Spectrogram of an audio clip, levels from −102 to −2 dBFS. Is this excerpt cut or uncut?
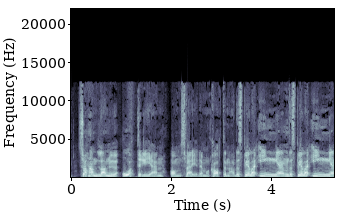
cut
